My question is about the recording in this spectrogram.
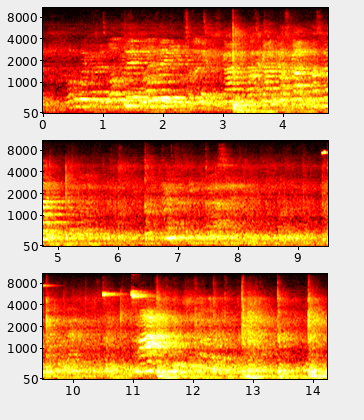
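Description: Basketball bouncing and thudding on a hardwood gym floor during play, with a few short high sneaker squeaks about nine to eleven seconds in, all echoing in the large gym.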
